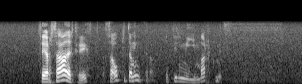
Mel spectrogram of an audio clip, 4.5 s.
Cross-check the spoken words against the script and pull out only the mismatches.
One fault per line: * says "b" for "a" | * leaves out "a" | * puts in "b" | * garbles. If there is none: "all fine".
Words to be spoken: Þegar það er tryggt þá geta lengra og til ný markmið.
all fine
